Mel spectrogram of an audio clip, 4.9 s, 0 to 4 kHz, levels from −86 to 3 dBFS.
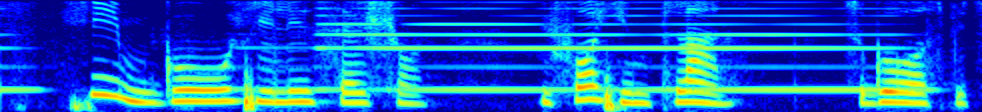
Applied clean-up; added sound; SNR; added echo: none; Wind instrument, woodwind instrument; 12 dB; none.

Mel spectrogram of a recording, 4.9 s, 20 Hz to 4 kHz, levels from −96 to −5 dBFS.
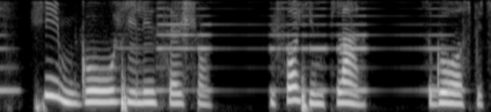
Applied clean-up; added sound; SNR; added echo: neural mask model RNNoise.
